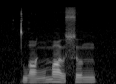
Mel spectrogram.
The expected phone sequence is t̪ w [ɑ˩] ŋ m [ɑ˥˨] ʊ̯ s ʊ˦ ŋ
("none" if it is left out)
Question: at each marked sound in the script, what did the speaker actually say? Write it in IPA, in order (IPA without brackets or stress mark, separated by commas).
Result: ɑ˨˦, ɑ˥˨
